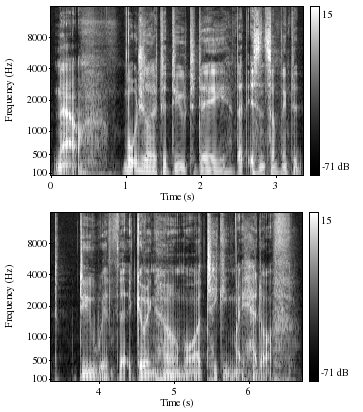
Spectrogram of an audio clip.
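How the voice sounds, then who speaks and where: A man voicing a doting merman king in a romantic audio roleplay, courtly, gently teasing and indulgent. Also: very deep voice, animated, moderate pace, vocal fry, no room sound, clean studio sound, heavily acted. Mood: amused.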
